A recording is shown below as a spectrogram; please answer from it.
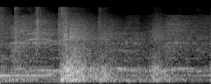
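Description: A wrestler's body landing on the wrestling ring's canvas with one loud thud about half a second in, over music playing in the hall.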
